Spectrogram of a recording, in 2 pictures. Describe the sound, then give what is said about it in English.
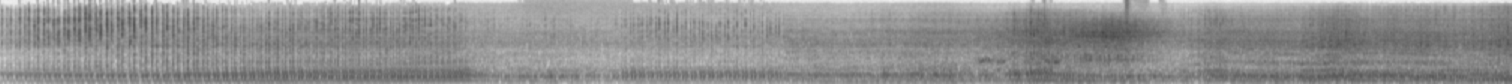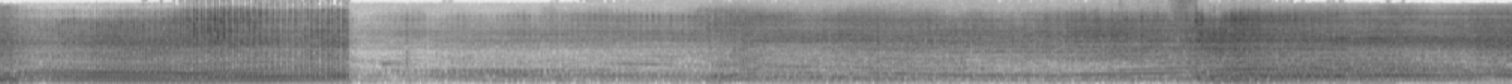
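Several motorcycle engines rev and rumble continuously, pitch rising and falling as throttles open and close, loud, with no talking. “somebody said, wouldn't it be neat to jump a motorcycle off this aircraft carrier?”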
